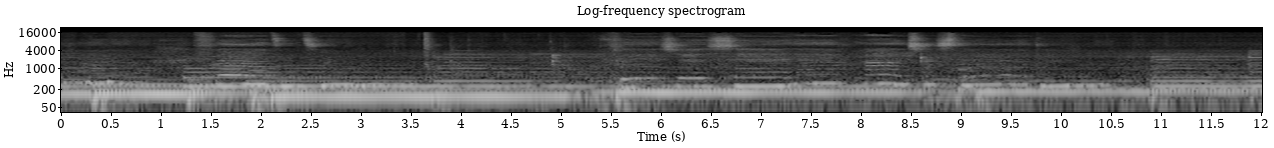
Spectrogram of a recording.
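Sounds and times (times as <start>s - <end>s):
man singing: 0.0s - 3.7s, 5.4s - 10.8s
live band playing slow song: 0.0s - 12.0s.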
